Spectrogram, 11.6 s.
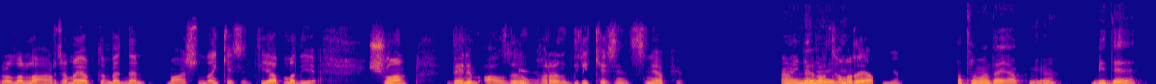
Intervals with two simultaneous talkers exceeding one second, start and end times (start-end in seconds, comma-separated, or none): none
